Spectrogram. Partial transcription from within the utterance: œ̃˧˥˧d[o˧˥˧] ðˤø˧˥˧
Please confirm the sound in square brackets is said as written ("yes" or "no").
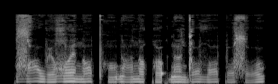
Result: no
